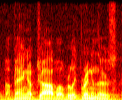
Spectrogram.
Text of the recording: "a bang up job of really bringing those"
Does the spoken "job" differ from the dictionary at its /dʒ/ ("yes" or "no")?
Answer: yes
